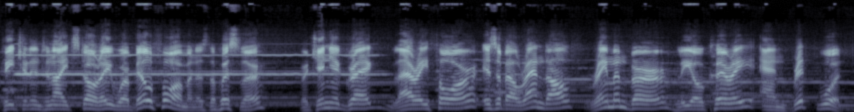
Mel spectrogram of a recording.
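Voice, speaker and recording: A male announcer reads scripted credits in vintage radio fashion. His voice is fairly high and very animated, with formal projection. Music plays clearly behind him. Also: moderate pace, low-quality recording. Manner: formal, declamatory.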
